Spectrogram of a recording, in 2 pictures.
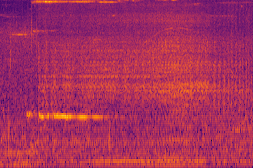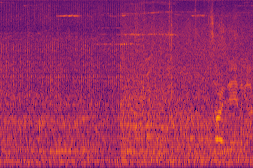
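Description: A car drives past on a wet city street, its tyres hissing and engine rumbling for the first few seconds, with a brief steady high tone about a second in. Street traffic noise continues after that.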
